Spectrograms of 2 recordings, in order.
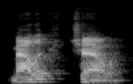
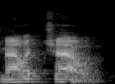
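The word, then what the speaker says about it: Thiaw: Malik Cow. Um, Thea. That's how it's spelled. Oh, but uh yeah. Um, but yeah, his his it's apparently it's Malik Chow, like um C H O W.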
